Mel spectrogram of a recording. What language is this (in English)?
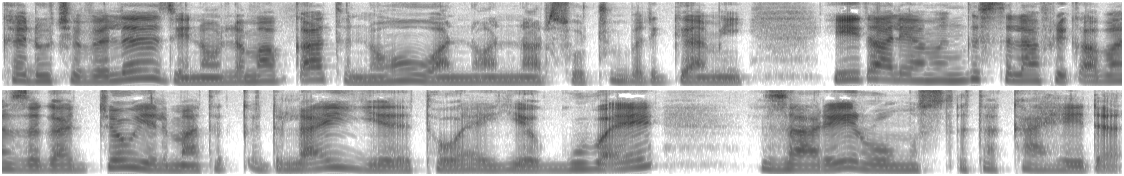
Amharic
